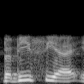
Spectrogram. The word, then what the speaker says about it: babesia: No, don't ever call it baby. I did that once at a conference. Oh, they got so upset. No, babesia is actually a parasite.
